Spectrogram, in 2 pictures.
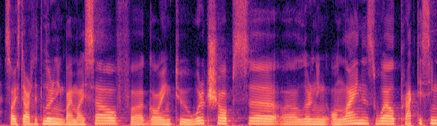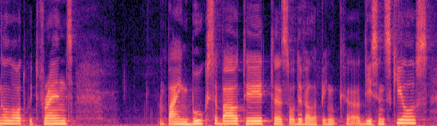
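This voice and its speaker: A man from Bulgaria, speaking as a podcast guest in a hesitant, halting way with many filler sounds. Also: fairly high pitch, steady tone, a little mellow, clean tone. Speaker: podcast guest, rope bondage instructor. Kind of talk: casual conversational interview.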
